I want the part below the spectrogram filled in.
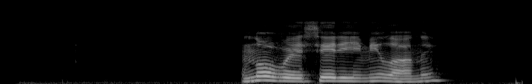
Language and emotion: Russian, neutral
